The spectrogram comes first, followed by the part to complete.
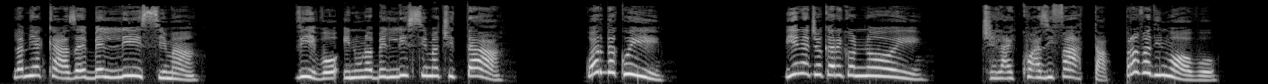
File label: Female Italian Toys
